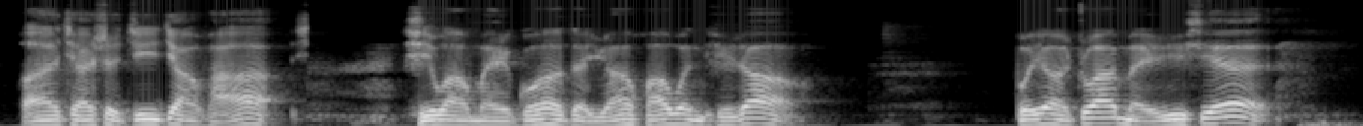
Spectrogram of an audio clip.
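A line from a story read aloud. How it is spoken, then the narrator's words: Faint amused smile. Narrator (Chinese): 蒋介石淡淡一笑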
